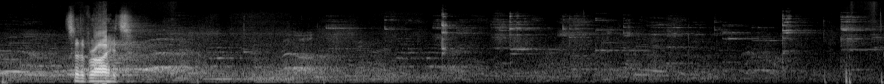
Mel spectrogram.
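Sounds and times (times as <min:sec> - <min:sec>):
murmur of people chatting: 0:00.0 - 0:08.8
speech: 0:00.7 - 0:01.4
wine glasses clinking in a toast to the bride: 0:02.4 - 0:08.8.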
